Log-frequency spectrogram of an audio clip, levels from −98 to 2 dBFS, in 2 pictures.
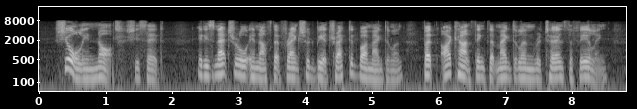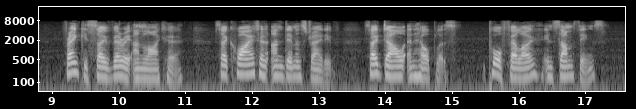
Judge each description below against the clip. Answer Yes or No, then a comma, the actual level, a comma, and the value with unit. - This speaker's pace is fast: No, average, 145 wpm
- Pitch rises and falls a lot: No, average, 3.5 semitones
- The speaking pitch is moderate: Yes, medium, 145 Hz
